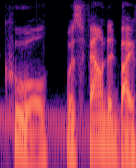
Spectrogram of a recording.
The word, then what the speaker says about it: Cuil: Cuil, pronounced Cool, was founded by 4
